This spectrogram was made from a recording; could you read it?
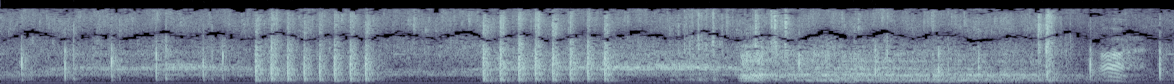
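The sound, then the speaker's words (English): Several quick bursts of firm knocking on a door, each a rapid run of raps, heard over a steady rushing background of a storm's wind and rain. “You knocking.”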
